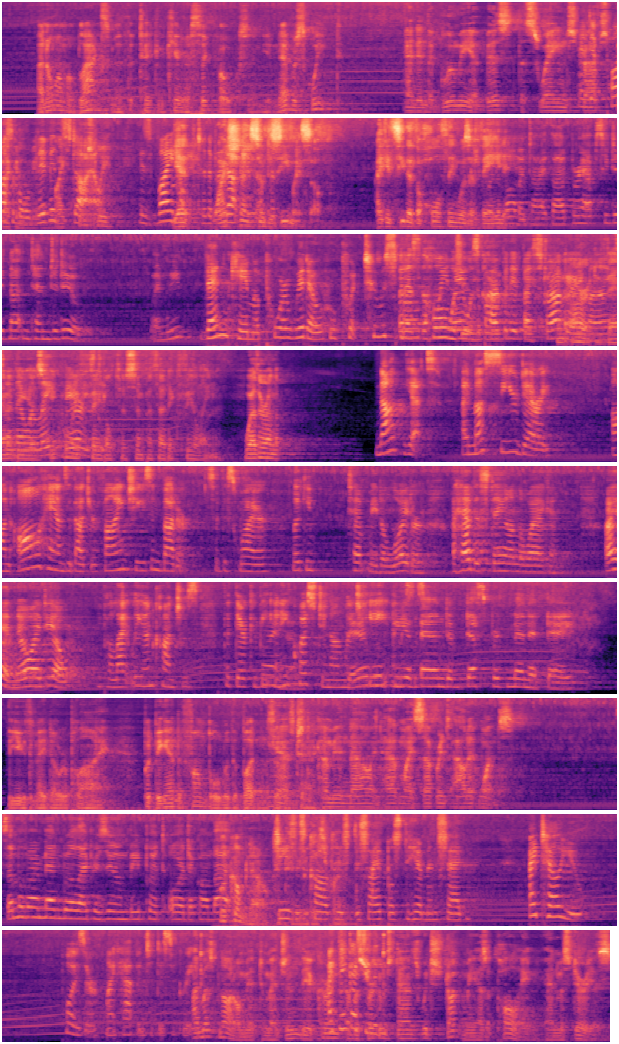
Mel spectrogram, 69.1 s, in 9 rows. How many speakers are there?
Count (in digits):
9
